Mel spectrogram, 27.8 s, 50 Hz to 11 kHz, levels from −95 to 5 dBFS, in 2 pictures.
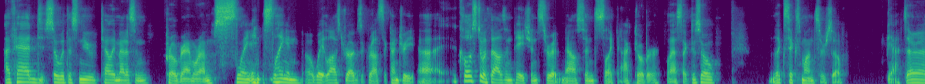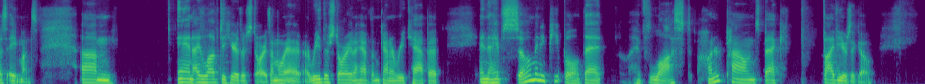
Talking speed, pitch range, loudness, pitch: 170 wpm, 100-125 Hz, -20 LUFS, 115 Hz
